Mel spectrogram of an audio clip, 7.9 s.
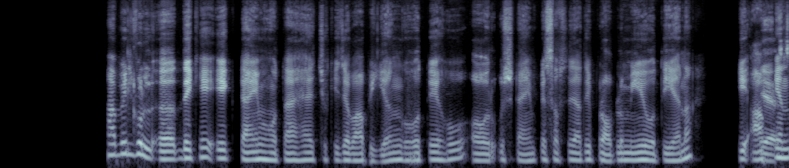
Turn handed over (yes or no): no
